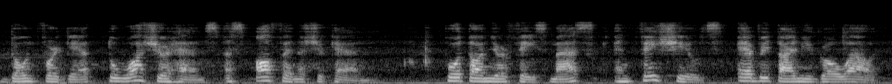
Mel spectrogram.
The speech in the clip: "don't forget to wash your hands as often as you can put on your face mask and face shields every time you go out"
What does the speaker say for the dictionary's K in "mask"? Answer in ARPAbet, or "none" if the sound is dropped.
K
